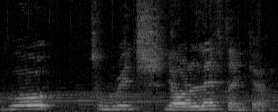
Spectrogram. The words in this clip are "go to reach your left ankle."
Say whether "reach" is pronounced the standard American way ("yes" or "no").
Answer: yes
